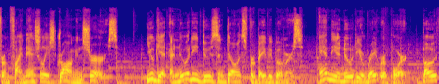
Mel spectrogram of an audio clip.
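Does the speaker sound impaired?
No.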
